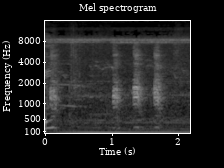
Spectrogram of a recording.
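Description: A crow cawing three times in quick succession, about a second in, over a low steady rumble.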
